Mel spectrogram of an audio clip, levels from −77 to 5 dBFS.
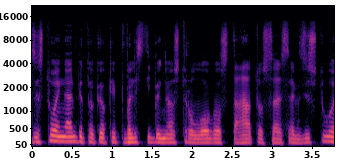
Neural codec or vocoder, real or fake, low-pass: codec, 32 kHz, 1.9 kbps, SNAC; fake; 14.4 kHz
